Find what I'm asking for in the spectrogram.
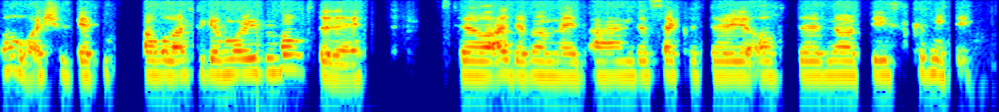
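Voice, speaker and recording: A woman with a Romanian accent speaks at a medium pitch. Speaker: civil engineer. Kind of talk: webinar presentation. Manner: fast.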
